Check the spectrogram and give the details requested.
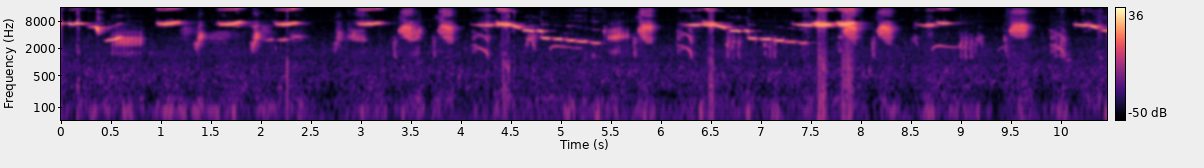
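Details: Scarlet minivet lure song, delivered almost continuously. Bright high whistles alternate with descending slurred whistles, short upward flicks and buzzy chips. The phrases repeat roughly every second, with a few brief gaps.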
